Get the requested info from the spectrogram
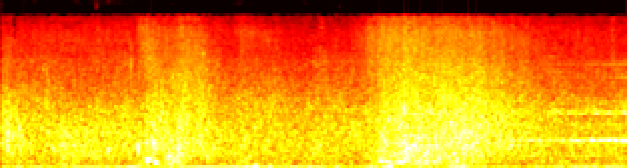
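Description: Sea surf washing onto a sandy beach, a steady rush that swells louder twice, once about a second and a half in and again around four seconds.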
